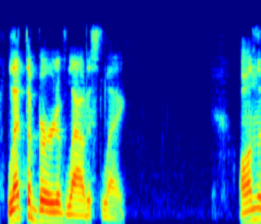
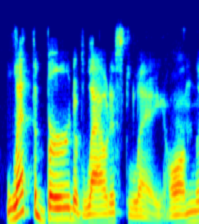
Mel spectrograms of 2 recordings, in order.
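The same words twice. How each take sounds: First: There is a pause after the word lay. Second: There is no pause after the word lay.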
